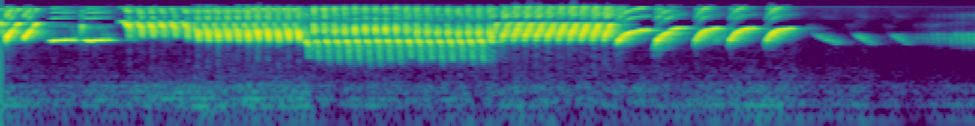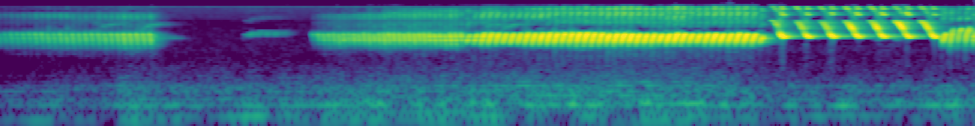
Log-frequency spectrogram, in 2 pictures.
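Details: Long canary song meant to get a silent canary singing: alternating rapid buzzy trills and rolling phrases of rising sweeps, with a quieter pause midway before a loud sustained trill and fast high notes.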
